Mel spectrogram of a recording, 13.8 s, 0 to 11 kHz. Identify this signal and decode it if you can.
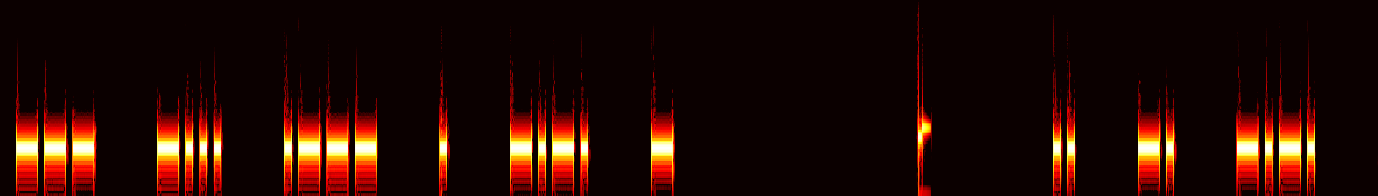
Morse code, heard as a keyed tone, about 17 wpm, spaced as for 10 wpm, 700 Hz. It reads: OBJECT INC
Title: 3x Character Spacing - Top 500 Words - 17wpm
